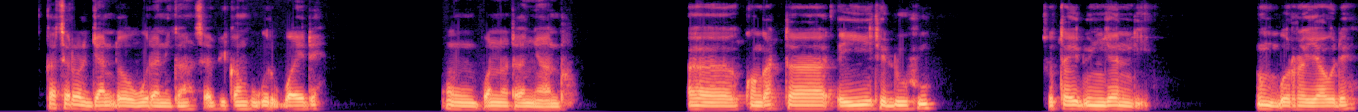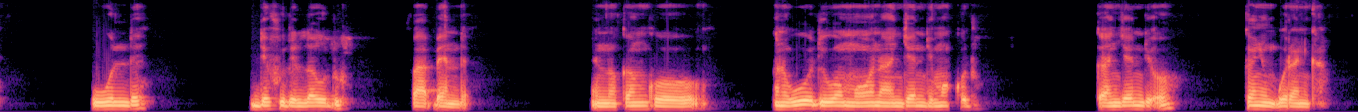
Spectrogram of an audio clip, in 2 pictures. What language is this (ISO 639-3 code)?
ffm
